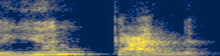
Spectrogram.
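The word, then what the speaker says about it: une cane: We have the word which is ending in E, right? Yeah. So, we emphatically pronounce the last consonant. So, yun can.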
